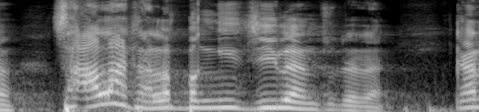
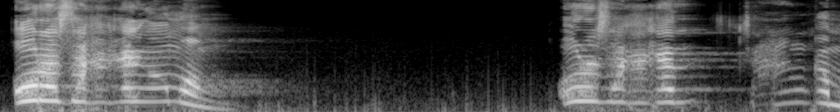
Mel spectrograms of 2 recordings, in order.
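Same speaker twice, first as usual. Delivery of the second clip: angry Javanese retort; 10 semitones higher than usual. Retold or imitated. Angry man cursing at the evangelist, in Javanese. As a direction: snap back the curse in Javanese. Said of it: "yang diinjili katakan begini".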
